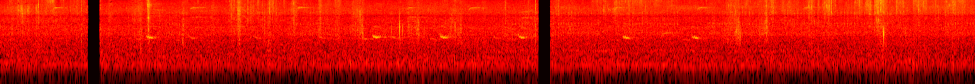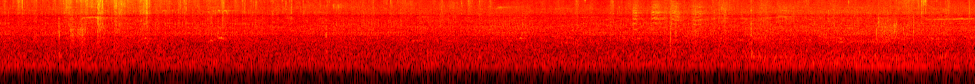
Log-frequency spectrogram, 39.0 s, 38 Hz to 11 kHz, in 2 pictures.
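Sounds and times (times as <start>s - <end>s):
rustling in grass and leaves: 0.0s - 39.0s
steady outdoor hiss: 0.0s - 39.0s.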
